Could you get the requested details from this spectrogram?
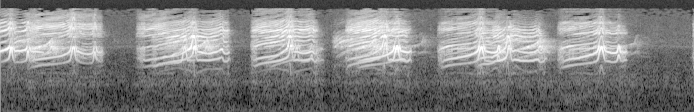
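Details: Inside a nest in Spain in June, filmed with an infrared camera, a Rock sparrow chick begs while the female feeds it: harsh, high chattering bursts repeated about every second.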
